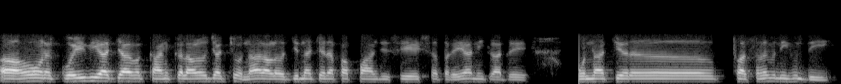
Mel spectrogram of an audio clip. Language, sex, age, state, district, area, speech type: Punjabi, male, 30-45, Punjab, Tarn Taran, rural, conversation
